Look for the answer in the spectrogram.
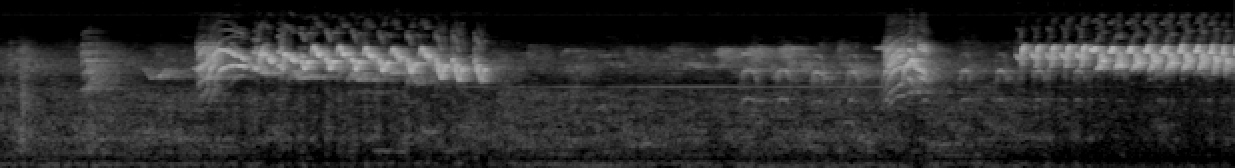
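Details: Caged goldfinch sings while held in the hand, delivering rapid, high, twittering warbles in long continuous runs of trills and chirps, pausing briefly between phrases, with no other sounds.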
